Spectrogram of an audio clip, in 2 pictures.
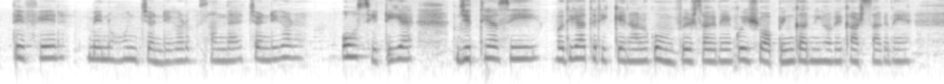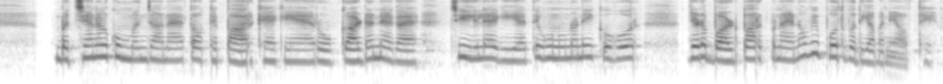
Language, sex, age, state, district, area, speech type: Punjabi, female, 30-45, Punjab, Rupnagar, urban, spontaneous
